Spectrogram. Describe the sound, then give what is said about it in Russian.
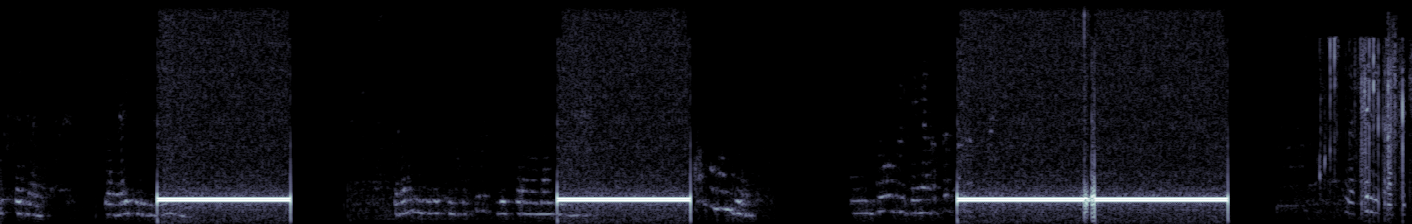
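Telephone ringback tone while calling a company: three long, steady buzzing tones, each a couple of seconds or more, separated by pauses with faint muffled talk in between. “Я звоню в компанию.”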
